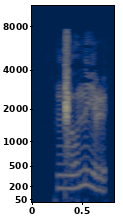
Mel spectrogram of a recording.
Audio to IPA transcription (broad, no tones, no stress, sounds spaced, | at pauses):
ŋ͡ǁ ʊ n i ɭ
